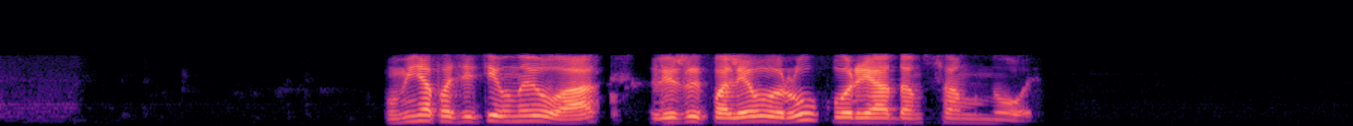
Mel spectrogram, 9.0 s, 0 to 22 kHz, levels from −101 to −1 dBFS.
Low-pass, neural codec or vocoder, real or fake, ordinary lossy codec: 3.6 kHz; none; real; AAC, 32 kbps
